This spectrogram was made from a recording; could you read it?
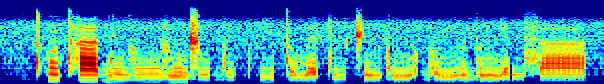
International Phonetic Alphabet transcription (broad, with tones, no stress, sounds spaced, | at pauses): tʰ ũ˦ tʰ aː˦ d ĩ˨ ɣ uː˦ v ĩ˦ d͡ʒ uː˨ ɡ u˨ pʰ i˦ t ʊ˨ m ɛ˦ t i˦ t͡ʃ ĩ˨ ɡ u˨ ɲ ɔ˦ ɡ o˨ ɲ u˦ j ʊ˦ ɲ ɛ˨ ɾ i˨ s aː˦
